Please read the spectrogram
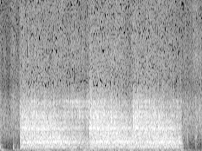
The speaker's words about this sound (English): Three shots ring out at close range.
